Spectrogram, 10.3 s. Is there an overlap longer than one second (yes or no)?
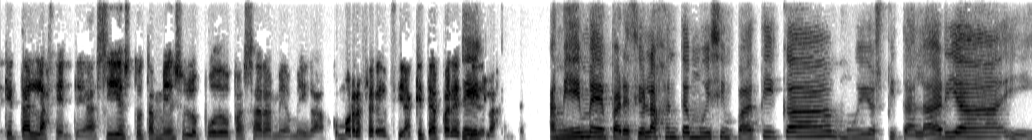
no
